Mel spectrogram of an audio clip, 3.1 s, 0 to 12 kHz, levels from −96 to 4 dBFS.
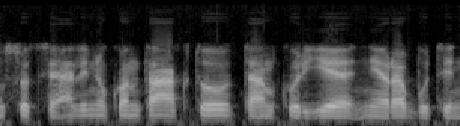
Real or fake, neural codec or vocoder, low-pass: fake; vocoder, 44.1 kHz, 128 mel bands every 256 samples, BigVGAN v2; 10.8 kHz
